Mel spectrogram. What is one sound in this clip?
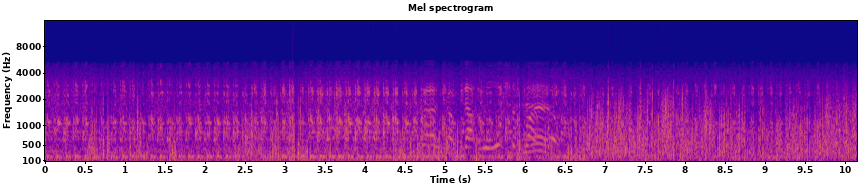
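Water splashes and churns against a moving boat's hull.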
